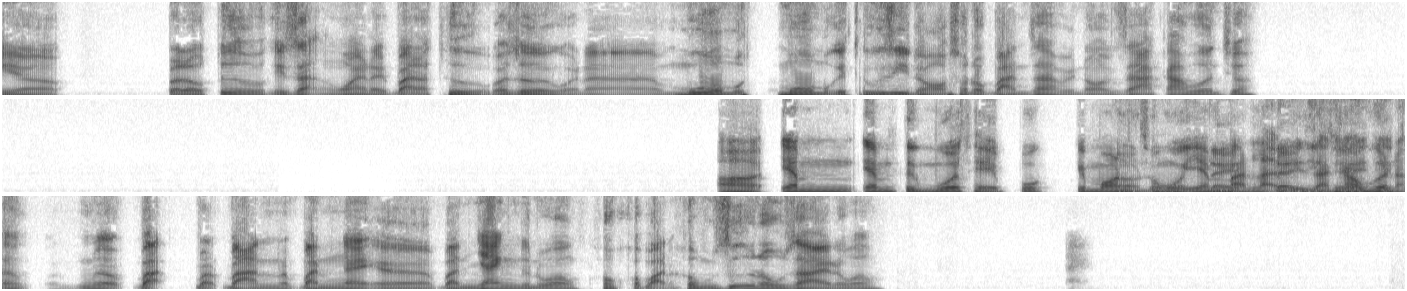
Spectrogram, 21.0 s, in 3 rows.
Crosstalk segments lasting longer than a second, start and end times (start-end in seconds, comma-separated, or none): 12.6-14.1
